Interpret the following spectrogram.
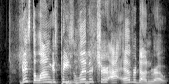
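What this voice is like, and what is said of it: Dumb character with Southern accent. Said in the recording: “you didn't need to make him Southern.”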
